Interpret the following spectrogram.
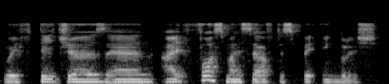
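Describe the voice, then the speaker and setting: A young adult student teacher who grew up speaking Mandarin reflects in a vlog, hesitant and full of "so yeah" restarts. His fairly low voice has fairly even intonation and a slow pace, captured in a dull lo-fi recording with a little hiss or hum.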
